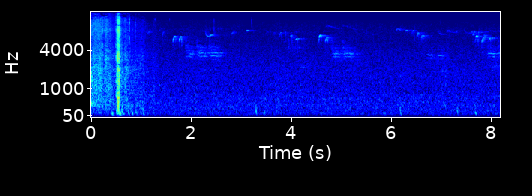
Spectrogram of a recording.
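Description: Two faint birds trade short high chirps back and forth over a hushed forest background with a little wind moving through the trees, with one soft rustle near the start and no voices.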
